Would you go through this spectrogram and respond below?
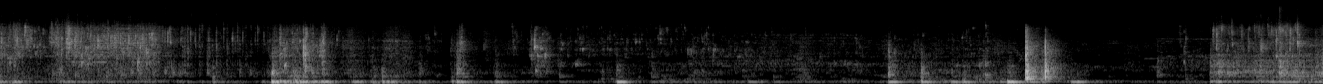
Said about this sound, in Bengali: প্রথমে ভালো করে ধুয়ে নিতে হবে টমেটোগুলোকে।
